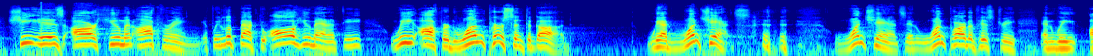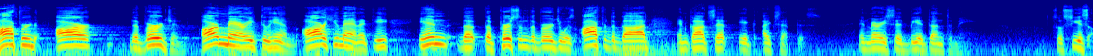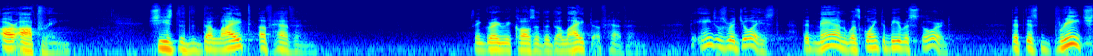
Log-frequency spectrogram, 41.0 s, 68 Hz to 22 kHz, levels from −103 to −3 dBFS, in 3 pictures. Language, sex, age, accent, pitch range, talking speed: English, male, 60-79, American, 140-195 Hz, 140 wpm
